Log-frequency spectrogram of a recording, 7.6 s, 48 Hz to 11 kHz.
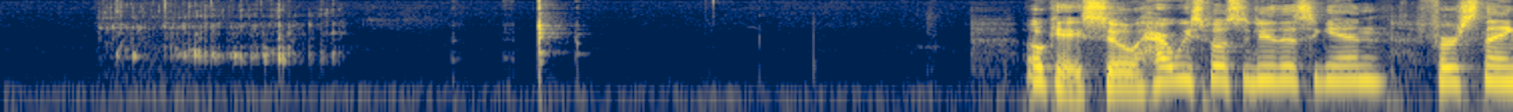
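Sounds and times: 
whiskey pouring into a glass: 0:00.5 - 0:01.8
speech: 0:05.1 - 0:07.5.

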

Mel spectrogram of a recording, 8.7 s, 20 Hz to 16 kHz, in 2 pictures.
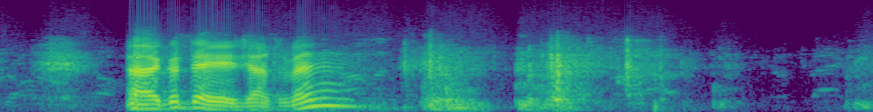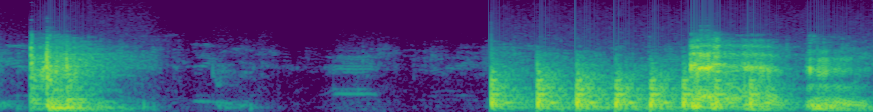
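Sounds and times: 
speech: 0:00.6 - 0:02.9
knocking on a door: 0:06.8 - 0:08.3.

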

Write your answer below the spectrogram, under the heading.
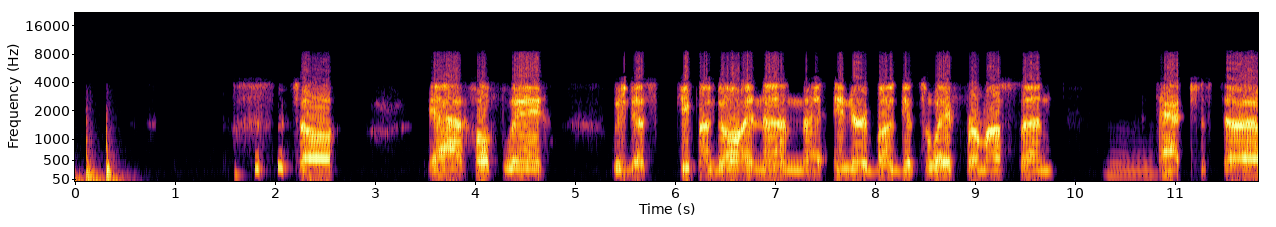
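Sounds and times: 
knocking on wood: 0:00.0 - 0:00.6
speech: 0:03.6 - 0:04.8, 0:05.4 - 0:11.8
short vocal sound: 0:10.3 - 0:11.1.

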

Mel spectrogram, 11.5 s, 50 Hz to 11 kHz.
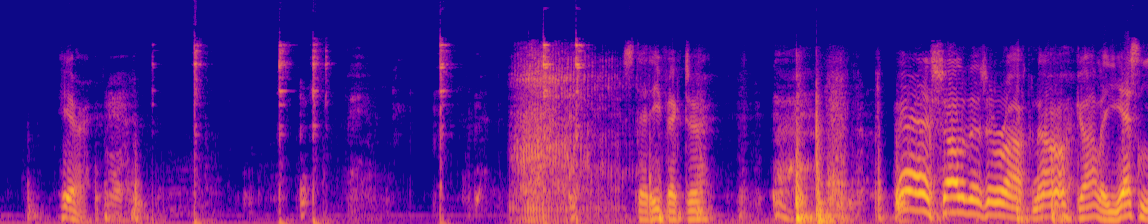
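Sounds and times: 
speech: 0:00.6 - 0:01.6, 0:06.3 - 0:07.2, 0:07.8 - 0:11.4
hammer driving nails into a colt's horseshoe at a forge: 0:01.5 - 0:02.2, 0:02.8 - 0:03.4, 0:04.4 - 0:04.6.

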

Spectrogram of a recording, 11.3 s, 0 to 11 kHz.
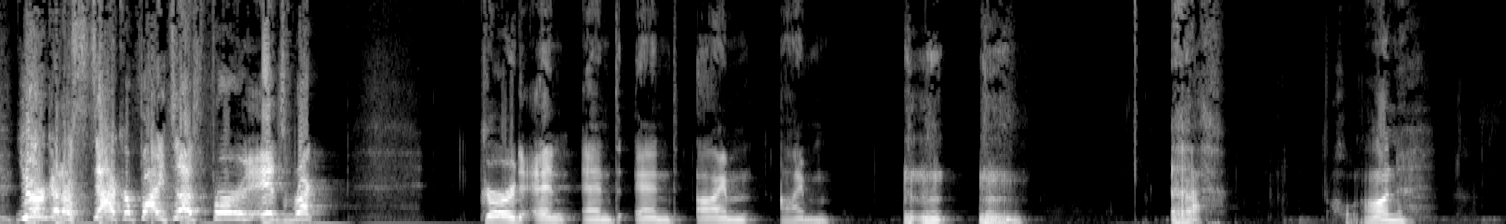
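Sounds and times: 
speech: 0:00.0 - 0:02.5, 0:03.6 - 0:07.8, 0:08.8 - 0:09.2, 0:10.1 - 0:10.8
person clearing throat: 0:06.8 - 0:07.8, 0:08.8 - 0:09.3.

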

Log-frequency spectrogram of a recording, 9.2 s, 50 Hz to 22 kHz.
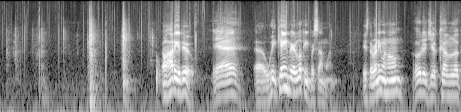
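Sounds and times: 
door latch clicks: 0:01.7 - 0:02.8
speech: 0:03.2 - 0:09.2.

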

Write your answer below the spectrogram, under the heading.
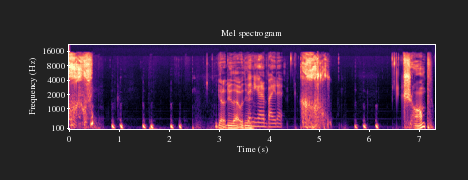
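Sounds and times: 
voice imitating a heartbeat: 0:00.0 - 0:02.3, 0:05.7 - 0:06.3
speech: 0:03.0 - 0:05.3, 0:06.8 - 0:07.3.

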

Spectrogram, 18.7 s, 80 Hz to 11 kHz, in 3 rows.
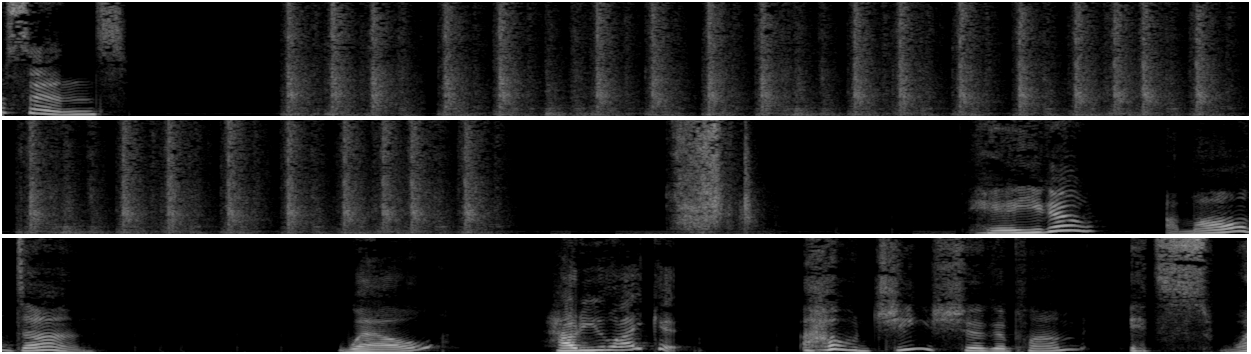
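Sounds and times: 
speech: 0:00.0 - 0:00.7, 0:11.2 - 0:13.0, 0:14.2 - 0:18.6
typewriter typing: 0:01.4 - 0:08.8.

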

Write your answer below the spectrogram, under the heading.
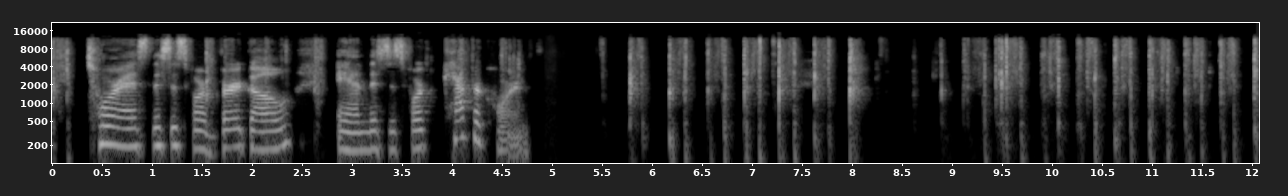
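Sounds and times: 
speech: 0:00.5 - 0:04.9
tarot cards being shuffled for a new moon reading: 0:05.8 - 0:08.2, 0:08.8 - 0:12.0.

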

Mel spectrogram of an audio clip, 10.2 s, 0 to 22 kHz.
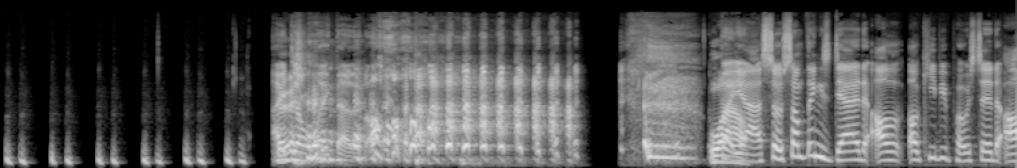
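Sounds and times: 
rapid deep heartbeat: 0:00.0 - 0:02.5
speech: 0:02.8 - 0:04.9, 0:07.1 - 0:10.1
laughter: 0:02.8 - 0:07.0.

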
